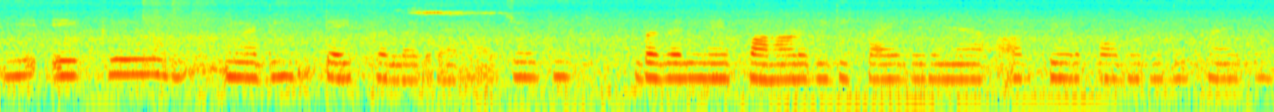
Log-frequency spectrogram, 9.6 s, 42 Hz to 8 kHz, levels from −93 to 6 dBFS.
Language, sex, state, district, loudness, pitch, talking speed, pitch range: Hindi, female, Chhattisgarh, Raipur, -18 LUFS, 205 Hz, 145 wpm, 200-220 Hz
